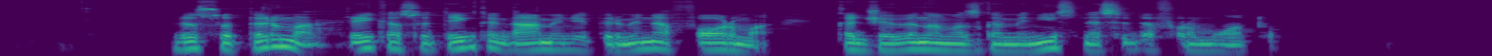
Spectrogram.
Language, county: Lithuanian, Kaunas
